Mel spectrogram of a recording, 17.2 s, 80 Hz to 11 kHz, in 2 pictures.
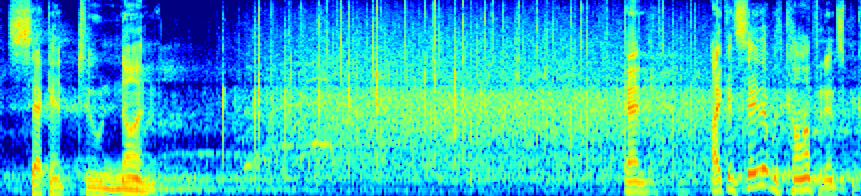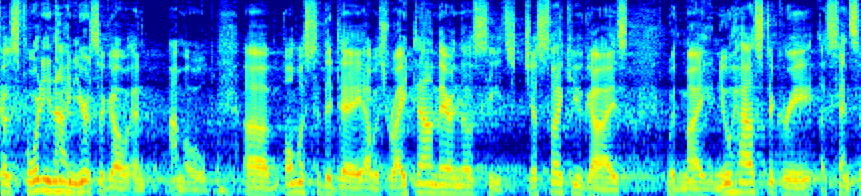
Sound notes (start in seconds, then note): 2.1 congregation applauding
